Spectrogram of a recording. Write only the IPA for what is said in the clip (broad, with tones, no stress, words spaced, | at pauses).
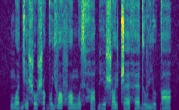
ŋʷɛː˨ɡi˦˨ʂo˨ ʂʌ˨ɡo˨j vʌ˦˨fʌː˨ ŋʷi˨sha˨ɓiː˨ ʂʌː˦jʈ͡ʂɛː˨hɛː˦dɯ˨v jɯ˦ɡa˦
